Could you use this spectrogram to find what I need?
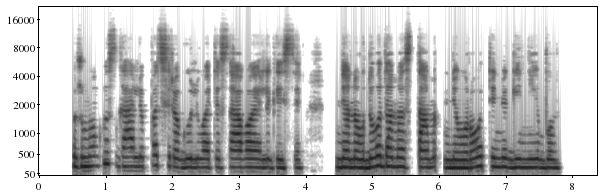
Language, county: Lithuanian, Panevėžys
